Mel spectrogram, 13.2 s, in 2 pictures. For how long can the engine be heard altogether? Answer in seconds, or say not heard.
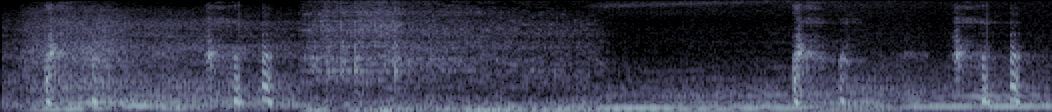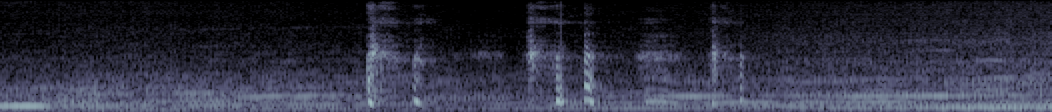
13 s.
